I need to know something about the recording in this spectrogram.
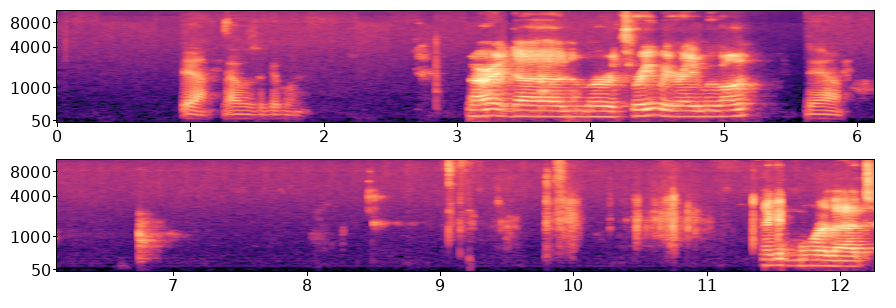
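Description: A man talks calmly over an online call.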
